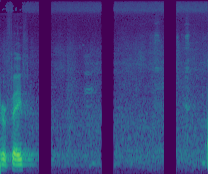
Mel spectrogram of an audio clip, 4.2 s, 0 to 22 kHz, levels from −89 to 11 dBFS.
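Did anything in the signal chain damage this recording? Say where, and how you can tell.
Yes, there are gaps between chunks at the storage or playback stage. Hard-edged 250 ms silences fall at 0.77–1.02 s, 2.02–2.27 s and 3.27–3.52 s, one after each 1 s chunk. On a spectrogram they are clean vertical blank bands. The waveform drops abruptly to silence.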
